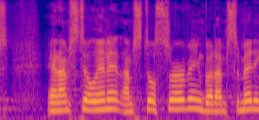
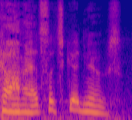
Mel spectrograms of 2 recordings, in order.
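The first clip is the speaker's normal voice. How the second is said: wife's quiet awe; 7 semitones lower, 12 dB quieter than usual. Retold or imitated. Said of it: "She's like".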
